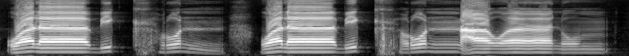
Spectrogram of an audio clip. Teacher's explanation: Ya, hati-hati dalam melafalkan huruf kaf tidak langsung bikrun bik jangan sampai memantulkan huruf kaf karena kaf tidak punya sifat qalqalah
